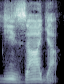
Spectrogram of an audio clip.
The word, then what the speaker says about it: Jesaja: Que en idioma Deutsch suena como Jesaja.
